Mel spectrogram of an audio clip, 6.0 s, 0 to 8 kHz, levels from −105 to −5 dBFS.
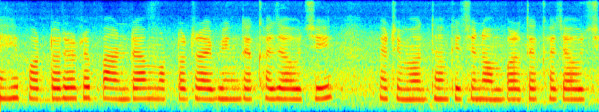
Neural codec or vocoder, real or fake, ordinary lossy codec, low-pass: none; real; none; none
